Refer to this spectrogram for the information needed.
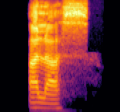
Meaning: second-person singular imperfect subjunctive of aller
- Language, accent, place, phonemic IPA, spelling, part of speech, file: French, France, Lyon, /a.las/, allasses, verb, LL-Q150 (fra)-allasses.wav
